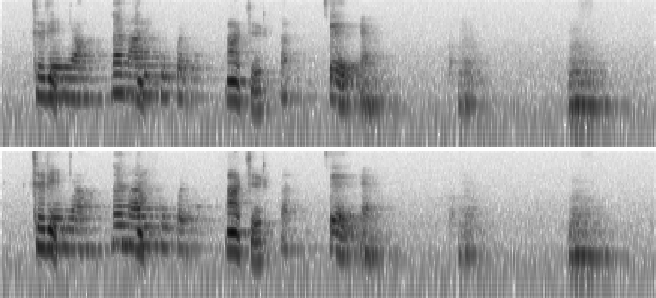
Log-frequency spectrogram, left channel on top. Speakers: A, on the right (about 35°); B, on the left (about 60°).
A: சரி
B: சரியா நான் நாளைக்கு
A: ஆ
B: கூப்பிறேன்
A: ஆ சரி
B: ஆஹ் சரி ஹ உம் <unintelligible>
